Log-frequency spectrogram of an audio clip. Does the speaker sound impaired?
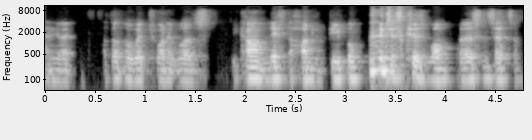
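No.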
